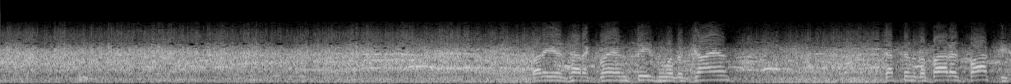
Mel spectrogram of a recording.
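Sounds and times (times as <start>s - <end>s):
stadium crowd applause: 0.0s - 10.1s
speech: 5.7s - 7.4s, 8.8s - 10.1s.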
